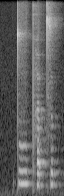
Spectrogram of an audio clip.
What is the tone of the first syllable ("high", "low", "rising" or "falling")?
high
